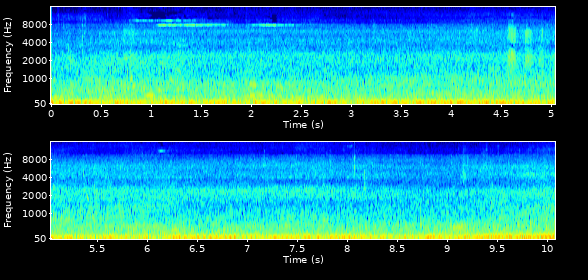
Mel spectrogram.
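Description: Road traffic on a rain-wet street: passing cars and a van with tyre hiss over a steady low rumble.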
